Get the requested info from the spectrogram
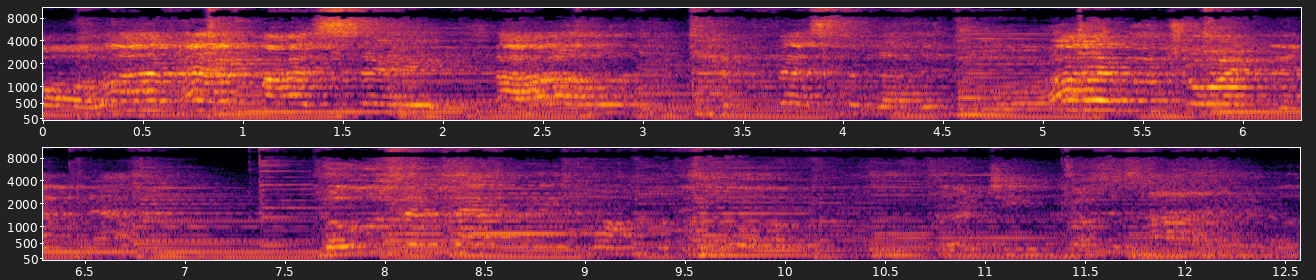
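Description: Live acoustic band music: two acoustic guitars and an electric bass playing a slow folk-country song, with held bass notes under picked and strummed guitar chords.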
